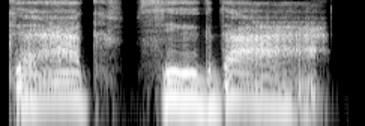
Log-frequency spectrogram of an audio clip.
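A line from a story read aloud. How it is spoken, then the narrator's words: Hissed, strange accent. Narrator (Russian): со странным акцентом прошипела тварь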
